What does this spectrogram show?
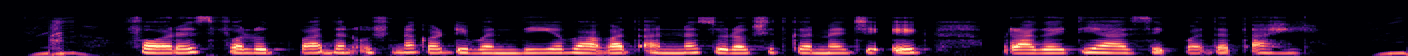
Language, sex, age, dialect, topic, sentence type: Marathi, female, 18-24, Varhadi, agriculture, statement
